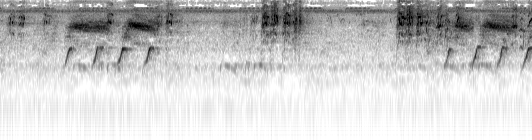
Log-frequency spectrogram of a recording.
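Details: Black-capped donacobius song of quick rising whistled notes in rapid groups of three or four, mixed with scratchy high chatter, a pause, then another burst of rising whistles.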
